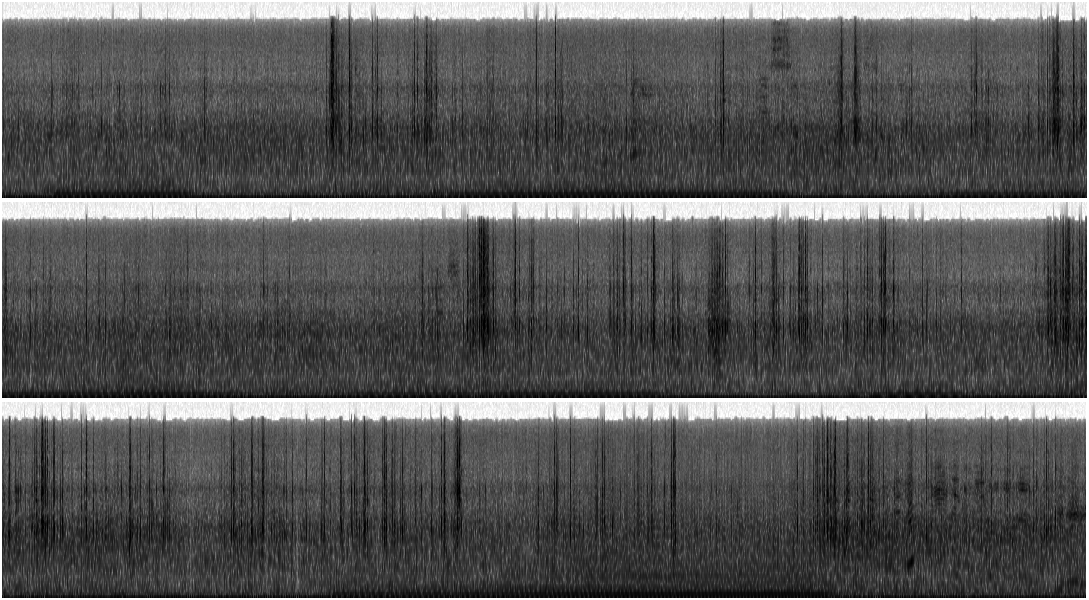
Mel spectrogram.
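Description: Engine and road noise heard from aboard a moving car, loud throughout, with a low drone that comes and goes and scattered sharp clicks. Near the end the engine note rises as the car speeds up.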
